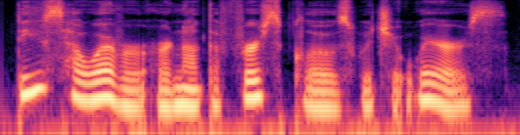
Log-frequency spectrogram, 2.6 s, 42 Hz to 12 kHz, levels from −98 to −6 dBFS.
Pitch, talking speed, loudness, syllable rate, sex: 175 Hz, 230 wpm, -17 LUFS, 6.3 syllables/s, female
